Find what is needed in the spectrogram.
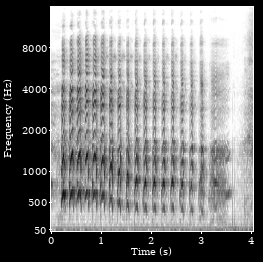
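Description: A man laughing hard and high-pitched in a rapid run of ha-ha bursts, about seven a second, that trails off near the end.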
